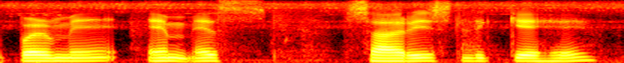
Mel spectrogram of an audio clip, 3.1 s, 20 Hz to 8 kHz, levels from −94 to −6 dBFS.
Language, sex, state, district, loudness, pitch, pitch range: Hindi, male, Arunachal Pradesh, Longding, -19 LUFS, 140 Hz, 135-140 Hz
